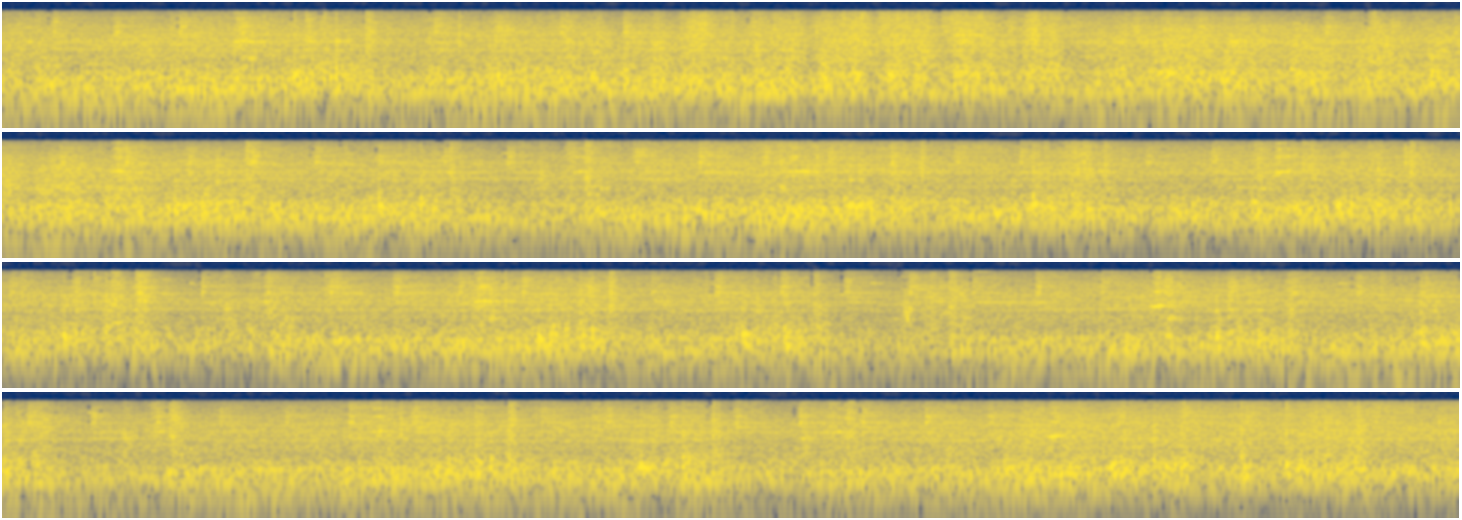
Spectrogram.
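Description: Loaded freight flatcars rolling past at close range: steady rumble of steel wheels on rail with a continuous clickety-clack of wheels over rail joints and a faint high steady squeal.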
